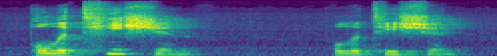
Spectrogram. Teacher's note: the syllable T is stressed so that's why the T in front of the e is aspirated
